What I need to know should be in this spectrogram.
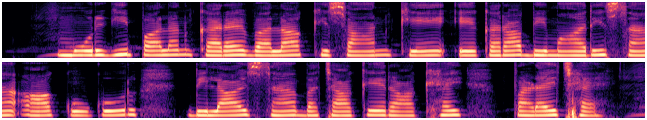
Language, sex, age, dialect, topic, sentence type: Maithili, female, 18-24, Eastern / Thethi, agriculture, statement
